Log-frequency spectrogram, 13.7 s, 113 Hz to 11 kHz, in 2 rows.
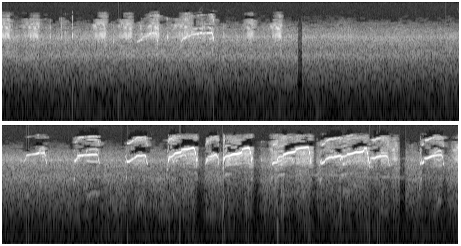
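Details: Female bald eagle eaglet perched in a tree on 15 April 2016, begging her parents for food: after a quiet stretch, a run of high whistled notes that slur upward, repeated roughly once a second, each with a faint scratchy edge.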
